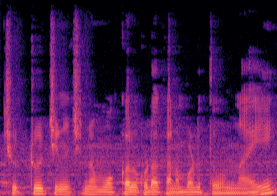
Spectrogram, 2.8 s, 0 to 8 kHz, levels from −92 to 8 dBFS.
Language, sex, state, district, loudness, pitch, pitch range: Telugu, male, Telangana, Hyderabad, -19 LUFS, 95 Hz, 95-100 Hz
